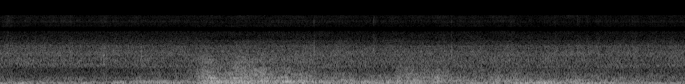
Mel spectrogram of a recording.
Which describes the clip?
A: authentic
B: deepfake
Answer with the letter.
B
